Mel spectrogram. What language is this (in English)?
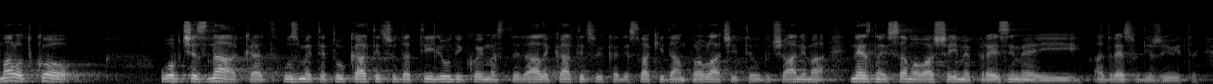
Croatian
